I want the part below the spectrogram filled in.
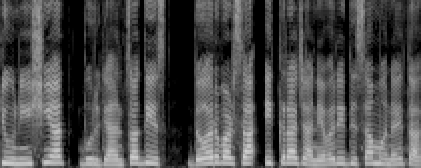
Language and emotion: Goan Konkani, neutral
